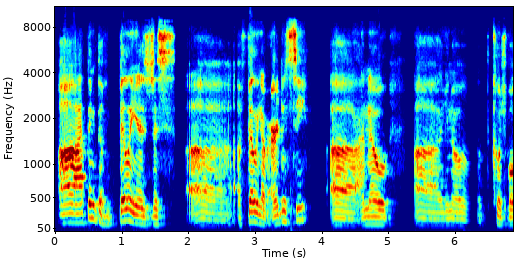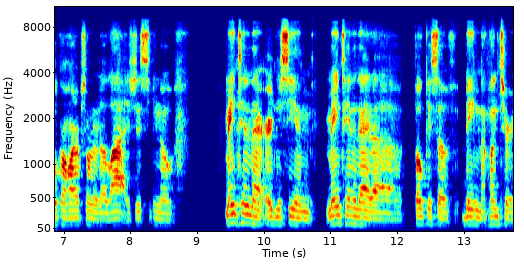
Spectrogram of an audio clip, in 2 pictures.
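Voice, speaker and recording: A young man in his early twenties from Birmingham, Alabama, answering press questions over a video call in an earnest way, with many fillers and restarts. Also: lowish voice. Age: early 20s. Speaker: college football linebacker.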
